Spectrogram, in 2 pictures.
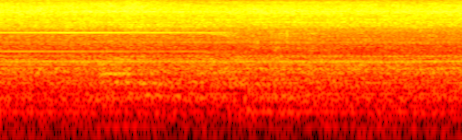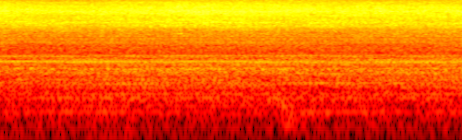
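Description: Steady whirring hiss of industrial process machinery with a low hum beneath it. Two faint high whistling tones stop a little under two seconds in.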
